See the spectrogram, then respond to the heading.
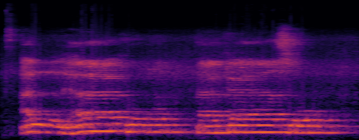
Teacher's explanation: roh ini dibaca tebal dikarenakan karena sebelum huruf roh itu adalah huruf toma. Nah, jadi sebelum huruf roh, seandainya huruf roh sebelumnya adalah huruf toma atau huruf fathah, nah itu akan dibaca tebal.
